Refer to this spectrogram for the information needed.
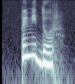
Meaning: tomato
- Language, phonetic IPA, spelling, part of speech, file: Russian, [pəmʲɪˈdor], помидор, noun, Ru-помидор.ogg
